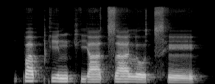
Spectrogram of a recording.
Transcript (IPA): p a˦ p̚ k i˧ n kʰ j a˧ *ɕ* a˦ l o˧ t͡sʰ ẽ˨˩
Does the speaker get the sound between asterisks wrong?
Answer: yes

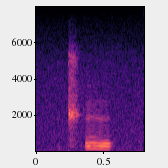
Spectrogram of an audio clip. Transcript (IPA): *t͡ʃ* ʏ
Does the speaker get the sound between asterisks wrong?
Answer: yes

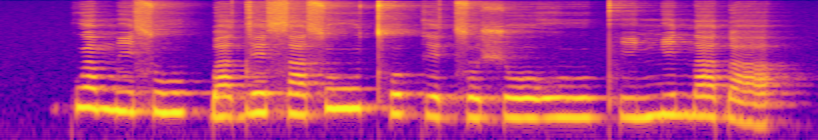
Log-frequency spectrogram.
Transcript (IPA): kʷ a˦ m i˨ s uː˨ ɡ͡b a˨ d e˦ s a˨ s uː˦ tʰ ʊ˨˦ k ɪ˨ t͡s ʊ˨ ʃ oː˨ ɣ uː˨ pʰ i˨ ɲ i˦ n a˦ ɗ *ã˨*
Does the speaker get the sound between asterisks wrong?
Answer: yes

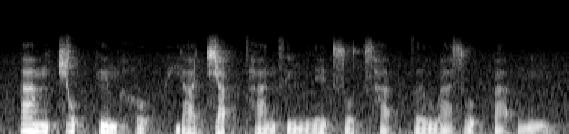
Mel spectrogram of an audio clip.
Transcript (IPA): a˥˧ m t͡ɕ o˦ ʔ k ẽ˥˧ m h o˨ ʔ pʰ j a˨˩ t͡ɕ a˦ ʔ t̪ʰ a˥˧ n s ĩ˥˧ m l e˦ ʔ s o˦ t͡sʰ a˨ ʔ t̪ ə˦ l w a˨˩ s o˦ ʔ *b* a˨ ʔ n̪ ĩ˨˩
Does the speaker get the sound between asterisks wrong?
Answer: yes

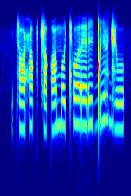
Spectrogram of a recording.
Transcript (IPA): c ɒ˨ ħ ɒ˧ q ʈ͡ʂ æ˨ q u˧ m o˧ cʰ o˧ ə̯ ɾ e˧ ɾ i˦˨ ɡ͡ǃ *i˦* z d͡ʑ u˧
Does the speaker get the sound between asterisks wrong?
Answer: no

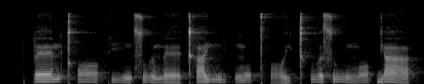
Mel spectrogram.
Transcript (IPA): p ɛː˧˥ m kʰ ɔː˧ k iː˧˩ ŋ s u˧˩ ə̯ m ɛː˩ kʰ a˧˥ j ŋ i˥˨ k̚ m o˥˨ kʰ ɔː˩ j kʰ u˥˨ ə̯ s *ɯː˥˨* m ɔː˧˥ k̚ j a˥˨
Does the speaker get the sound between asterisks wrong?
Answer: yes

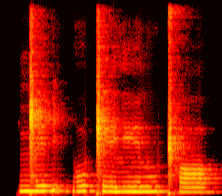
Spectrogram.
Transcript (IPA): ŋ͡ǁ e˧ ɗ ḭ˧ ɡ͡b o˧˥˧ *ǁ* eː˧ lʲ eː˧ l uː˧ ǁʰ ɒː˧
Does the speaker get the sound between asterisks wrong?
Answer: no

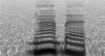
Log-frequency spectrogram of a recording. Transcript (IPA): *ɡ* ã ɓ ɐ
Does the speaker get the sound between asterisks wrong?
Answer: no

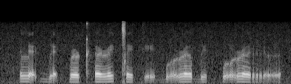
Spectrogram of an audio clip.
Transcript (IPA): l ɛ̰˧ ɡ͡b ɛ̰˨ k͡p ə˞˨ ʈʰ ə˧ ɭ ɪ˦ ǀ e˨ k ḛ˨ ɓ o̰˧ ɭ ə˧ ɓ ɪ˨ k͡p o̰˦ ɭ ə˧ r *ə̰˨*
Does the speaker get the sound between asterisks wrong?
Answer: no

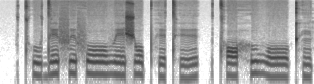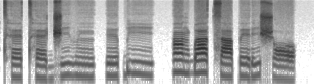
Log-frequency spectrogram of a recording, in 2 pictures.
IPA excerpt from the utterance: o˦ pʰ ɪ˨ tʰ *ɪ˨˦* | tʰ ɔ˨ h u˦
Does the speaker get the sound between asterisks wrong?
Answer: no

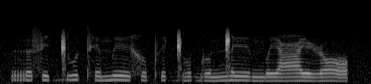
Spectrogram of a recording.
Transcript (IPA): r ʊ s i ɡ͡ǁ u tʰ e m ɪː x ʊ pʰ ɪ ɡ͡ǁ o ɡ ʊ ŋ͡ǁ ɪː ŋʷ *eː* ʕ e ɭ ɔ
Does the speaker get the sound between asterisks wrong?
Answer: no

